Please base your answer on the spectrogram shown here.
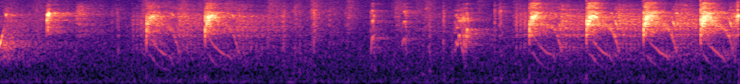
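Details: Male lyrebird in Australia dancing to attract a mate, giving quick repeated downward-sweeping whistles with high clicks, several per second.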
